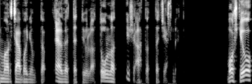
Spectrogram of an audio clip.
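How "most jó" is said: sharp, loud and high retort; snapping. A narrator's reading. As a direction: snap it back in irritation. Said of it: "csattant föl". (ingerült, hangos csattanás)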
